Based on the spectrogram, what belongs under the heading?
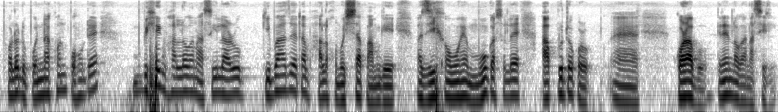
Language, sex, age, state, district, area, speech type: Assamese, male, 30-45, Assam, Dibrugarh, rural, spontaneous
